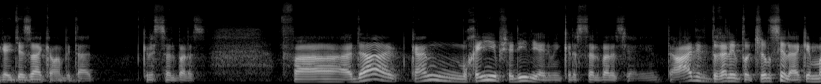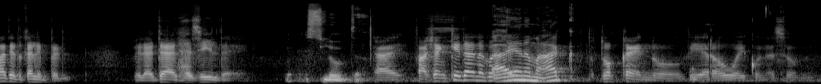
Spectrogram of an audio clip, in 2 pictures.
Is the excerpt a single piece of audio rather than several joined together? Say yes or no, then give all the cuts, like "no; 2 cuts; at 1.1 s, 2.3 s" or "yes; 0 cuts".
yes; 0 cuts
